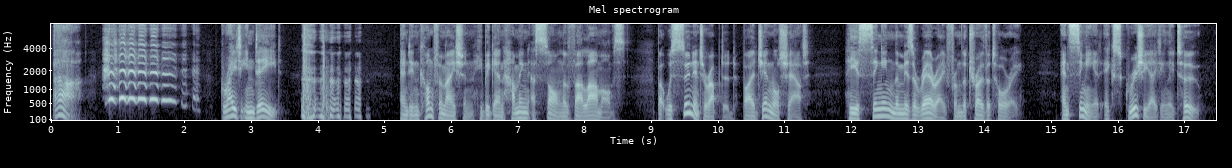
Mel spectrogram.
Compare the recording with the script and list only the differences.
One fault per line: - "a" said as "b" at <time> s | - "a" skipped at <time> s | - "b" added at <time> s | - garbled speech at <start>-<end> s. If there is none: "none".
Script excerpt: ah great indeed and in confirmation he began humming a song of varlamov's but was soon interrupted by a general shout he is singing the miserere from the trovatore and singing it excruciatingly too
none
